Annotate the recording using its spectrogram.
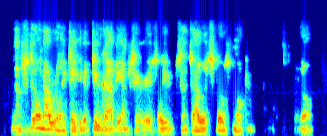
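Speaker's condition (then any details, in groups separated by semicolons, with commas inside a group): Total laryngectomy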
